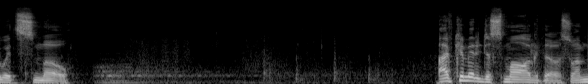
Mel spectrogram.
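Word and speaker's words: Smough: I hate Orange Street and Smog. By the way, that's how I pronounce it. I'm sticking to that one. I'm not saying Smo. No matter how many video essayists pronounce it Smo, I'm Ornstein and Smog, live and die.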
